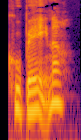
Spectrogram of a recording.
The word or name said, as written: cubaner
